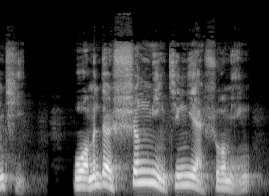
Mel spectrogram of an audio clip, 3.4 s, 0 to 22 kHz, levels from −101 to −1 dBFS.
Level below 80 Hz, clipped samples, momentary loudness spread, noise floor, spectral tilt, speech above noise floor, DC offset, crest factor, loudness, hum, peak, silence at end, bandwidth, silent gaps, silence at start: -64 dBFS; under 0.1%; 11 LU; -68 dBFS; -5.5 dB/octave; 49 dB; under 0.1%; 18 dB; -19 LUFS; none; -2 dBFS; 0.25 s; 10.5 kHz; none; 0 s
